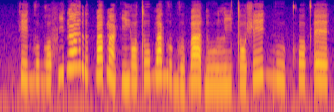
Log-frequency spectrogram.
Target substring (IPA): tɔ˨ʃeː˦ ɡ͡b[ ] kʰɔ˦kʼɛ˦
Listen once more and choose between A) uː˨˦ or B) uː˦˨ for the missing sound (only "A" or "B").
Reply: B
